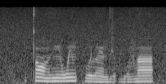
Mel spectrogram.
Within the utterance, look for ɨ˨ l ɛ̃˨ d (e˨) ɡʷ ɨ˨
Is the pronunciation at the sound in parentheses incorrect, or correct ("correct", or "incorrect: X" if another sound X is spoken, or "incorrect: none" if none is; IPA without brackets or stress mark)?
incorrect: i˨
